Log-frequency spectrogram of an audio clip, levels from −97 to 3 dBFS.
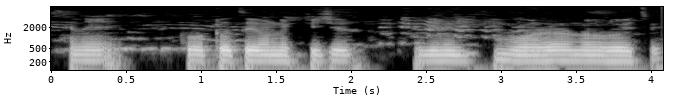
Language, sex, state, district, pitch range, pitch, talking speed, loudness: Bengali, male, West Bengal, Paschim Medinipur, 105-110 Hz, 110 Hz, 105 wpm, -18 LUFS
